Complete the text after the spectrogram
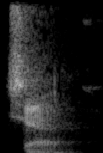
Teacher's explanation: the class beginning with the letter Cha, and they are pronounced from the palate. Therefore, they are called palatals. · The tongue touches the middle roof of the mouth, the palate.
